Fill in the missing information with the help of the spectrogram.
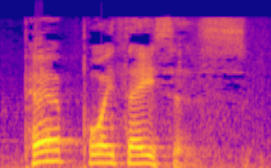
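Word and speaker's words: pepoithesis (πεποίθησις): And then we have pepoithesis. Looks like that in the Greek. That's P-E-P-O-I-T-H, long E-S-I-S.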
